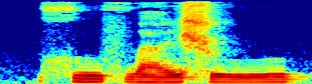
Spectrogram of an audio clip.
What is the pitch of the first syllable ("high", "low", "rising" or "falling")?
high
